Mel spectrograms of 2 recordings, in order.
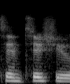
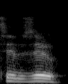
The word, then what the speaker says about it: Tim Tszyu: It's not pronounced Tim Tissue. It's pronounced Tim Zoo.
